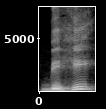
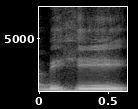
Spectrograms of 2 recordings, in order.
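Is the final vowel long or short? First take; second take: short; long. First: The final vowel is short. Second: The final vowel is held long. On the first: The speaker calls it wrong. "ബിഹി എന്ന് പറഞ്ഞ പോരാ" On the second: The speaker calls it right. "രണ്ടക്ഷരത്തിൻ്റെ ദൈർഘ്യം നീട്ടണം"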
